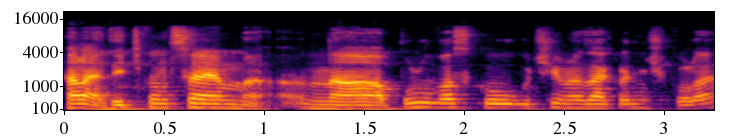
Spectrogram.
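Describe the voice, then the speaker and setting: The pace of this man's speech is moderate. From Plzeň, Czech Republic. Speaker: MMA fighter. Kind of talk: casual interview.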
